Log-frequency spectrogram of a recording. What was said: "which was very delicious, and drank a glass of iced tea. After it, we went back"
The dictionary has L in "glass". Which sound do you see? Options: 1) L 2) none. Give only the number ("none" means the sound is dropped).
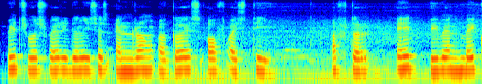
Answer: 2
